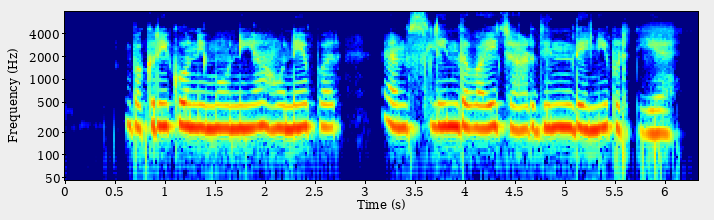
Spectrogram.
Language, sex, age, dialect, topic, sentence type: Hindi, male, 18-24, Hindustani Malvi Khadi Boli, agriculture, statement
